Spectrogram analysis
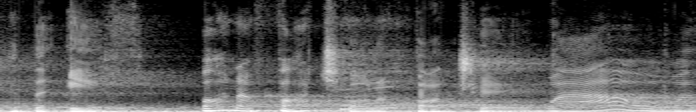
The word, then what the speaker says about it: Boniface: Anyway, Pope Boniface VIII. Boniface? Boniface. Wow. Now it looks like Boniface, but it's Italian, and I know that when it's a C alone, it's pronounced ch. Right. So Boniface. Yeah.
